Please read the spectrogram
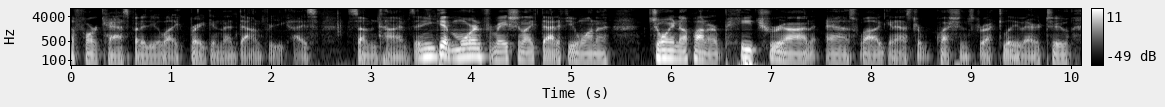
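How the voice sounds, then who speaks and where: Vocal fry and very wide pitch swings mark this fairly quick delivery, heard on a very clean recording with a silent background. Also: man. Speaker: weather forecaster. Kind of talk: weather update video. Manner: casual, some filler words.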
